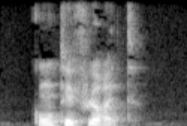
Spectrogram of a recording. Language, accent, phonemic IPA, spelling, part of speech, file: French, France, /kɔ̃.te flœ.ʁɛt/, conter fleurette, verb, LL-Q150 (fra)-conter fleurette.wav
- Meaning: to woo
